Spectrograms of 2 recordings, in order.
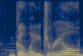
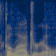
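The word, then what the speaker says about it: Galadriel: Rings recently and I actually learned how to pronounce gadriel I had been saying galadrial but according to the movie It's gadriel I didn't know anyway that's the glitter we're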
